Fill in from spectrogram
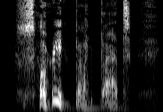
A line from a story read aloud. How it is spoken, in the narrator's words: Caroline said with a laugh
